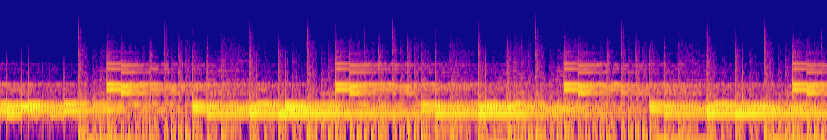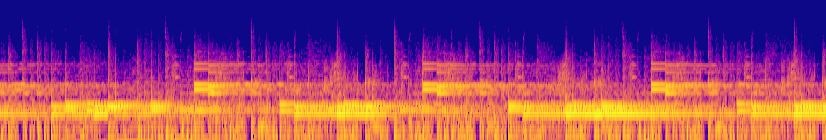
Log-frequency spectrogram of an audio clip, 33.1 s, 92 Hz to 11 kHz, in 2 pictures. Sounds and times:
Rhythm and blues: 0.0s - 33.0s.

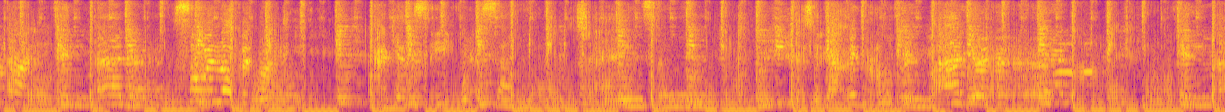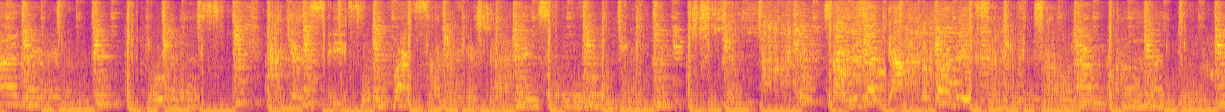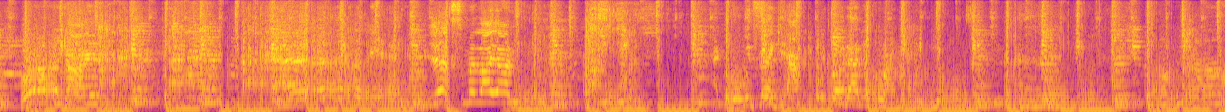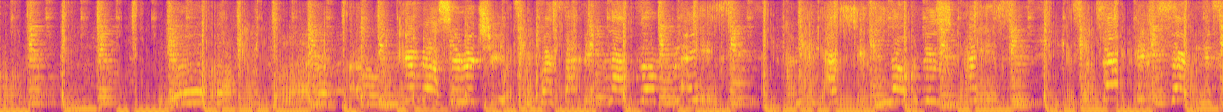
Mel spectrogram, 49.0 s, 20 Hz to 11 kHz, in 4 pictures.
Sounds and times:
Music: 0.0s - 48.9s.

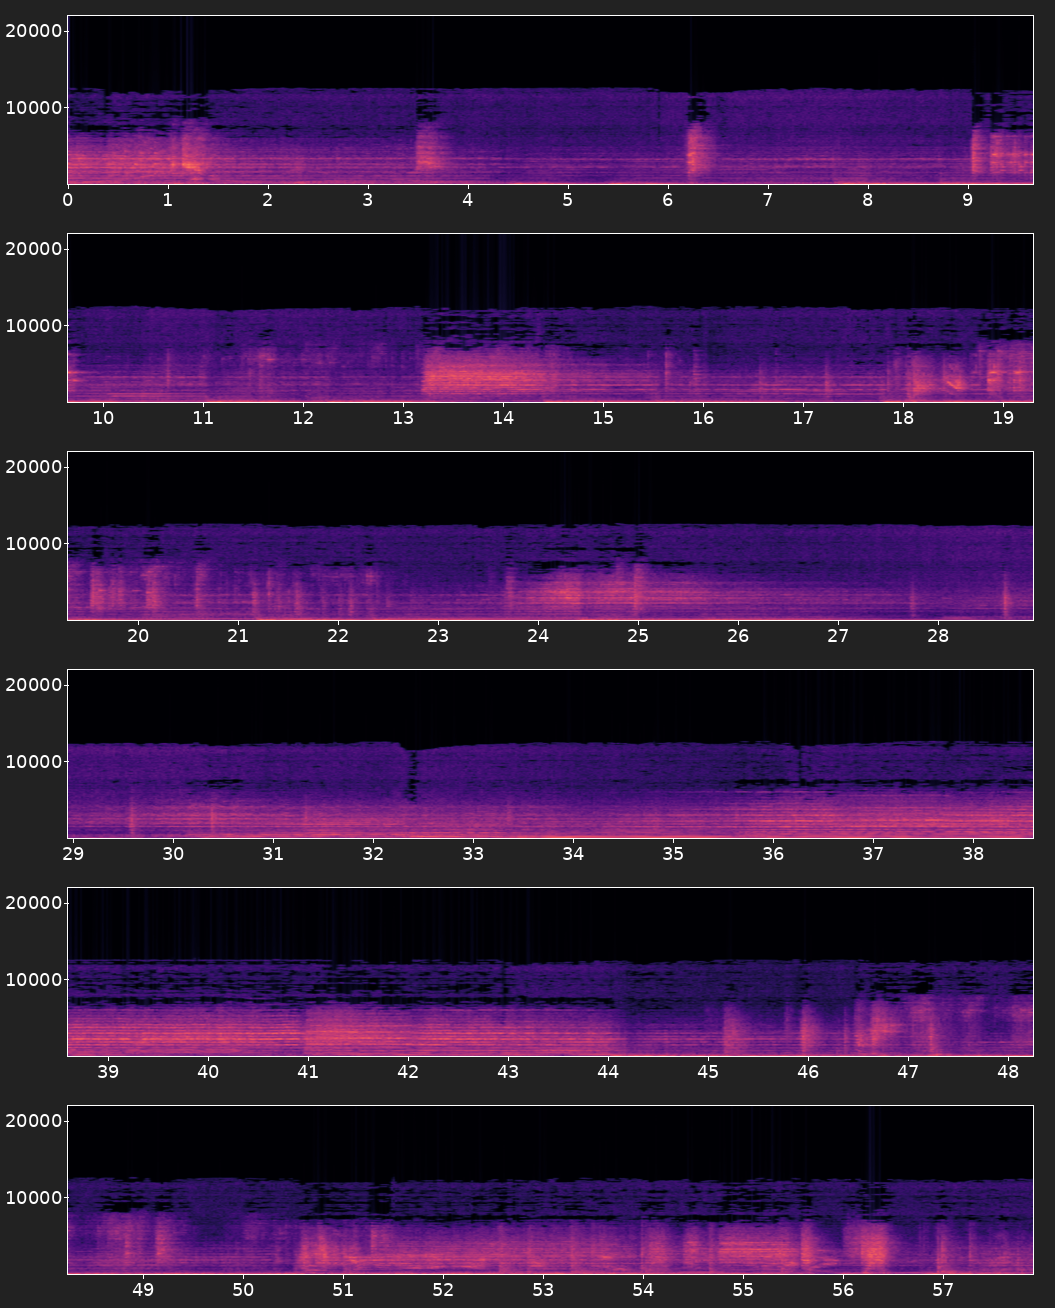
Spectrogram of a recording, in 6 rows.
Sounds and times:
Music: 0.0s - 57.9s.

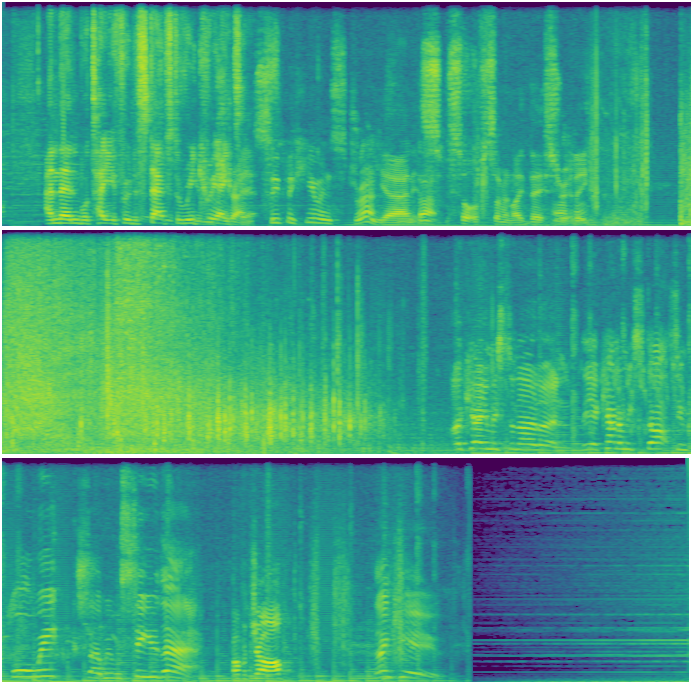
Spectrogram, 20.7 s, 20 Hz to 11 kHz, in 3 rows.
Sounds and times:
Music: 0.0s - 7.0s, 10.7s - 20.6s
Speech: 0.4s - 5.9s, 17.5s - 18.2s.

